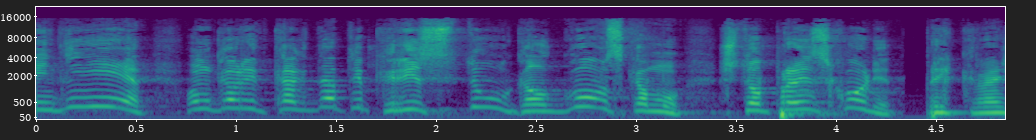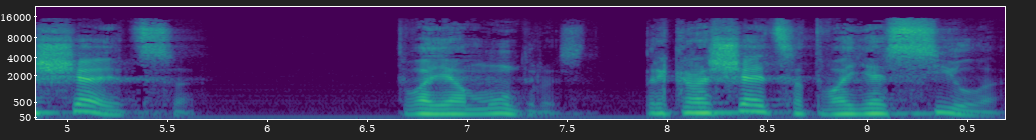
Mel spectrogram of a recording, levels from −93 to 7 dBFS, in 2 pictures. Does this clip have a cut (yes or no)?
yes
